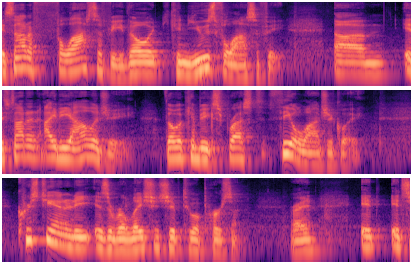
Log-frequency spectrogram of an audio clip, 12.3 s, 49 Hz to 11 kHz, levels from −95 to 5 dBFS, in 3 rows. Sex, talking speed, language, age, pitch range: male, 140 wpm, English, 40-59, 115-155 Hz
